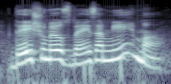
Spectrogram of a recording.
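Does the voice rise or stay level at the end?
level. It ends level, continuing the statement.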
